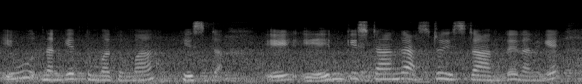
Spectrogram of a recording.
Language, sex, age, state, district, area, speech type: Kannada, female, 45-60, Karnataka, Ramanagara, rural, spontaneous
